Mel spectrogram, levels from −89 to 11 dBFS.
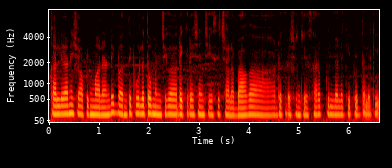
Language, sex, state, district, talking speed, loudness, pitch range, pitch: Telugu, female, Telangana, Nalgonda, 135 wpm, -33 LUFS, 155-170 Hz, 160 Hz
